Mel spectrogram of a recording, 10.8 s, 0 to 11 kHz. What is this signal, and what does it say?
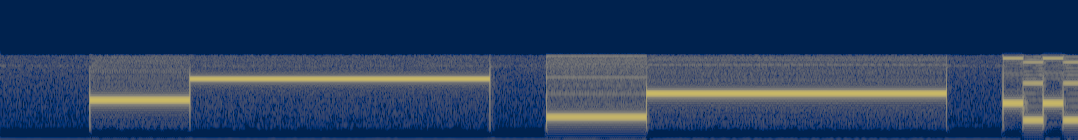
Two-tone page, heard as a one-second tone, then a three-second tone, about 950 then 1600 Hz, about 550 then 1120 Hz, with noise. It is heard from 0.9 to 9.5 s.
